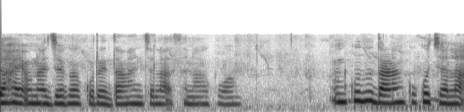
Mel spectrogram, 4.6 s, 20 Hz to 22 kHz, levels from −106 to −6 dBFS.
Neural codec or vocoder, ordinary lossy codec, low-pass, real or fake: vocoder, 44.1 kHz, 128 mel bands every 512 samples, BigVGAN v2; none; 7.2 kHz; fake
